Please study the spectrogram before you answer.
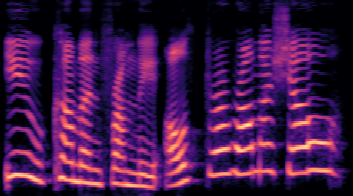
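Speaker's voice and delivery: high, chatty cabbie voice; friendly driver making small talk. A narrator's reading. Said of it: "the driver asked".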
